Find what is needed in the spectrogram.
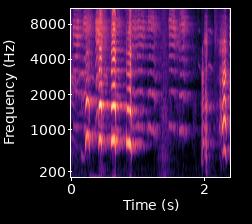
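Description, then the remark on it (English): A dog named Charlie squeaks his squeaky toy: a burst of loud, high-pitched squeals in quick succession, fainter squeaks trailing off, then two more sharp squeaks after a brief pause. No one speaks. “Charlie's playing with his toys. I can't hear it. Charlie! Oh, you can't? Oh, now I can. He's squeaking his...”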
